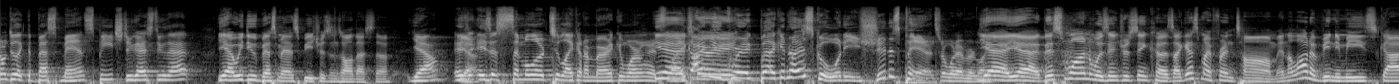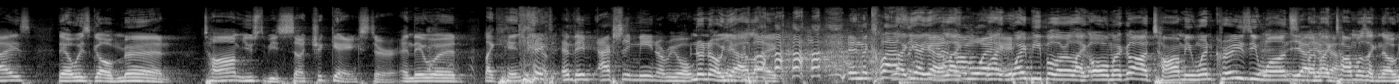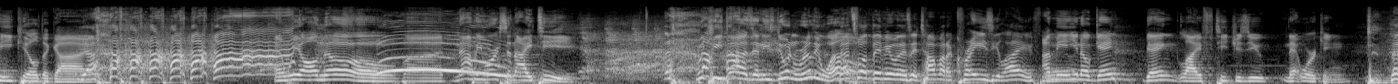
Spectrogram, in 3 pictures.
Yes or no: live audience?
yes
